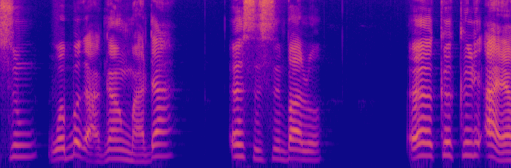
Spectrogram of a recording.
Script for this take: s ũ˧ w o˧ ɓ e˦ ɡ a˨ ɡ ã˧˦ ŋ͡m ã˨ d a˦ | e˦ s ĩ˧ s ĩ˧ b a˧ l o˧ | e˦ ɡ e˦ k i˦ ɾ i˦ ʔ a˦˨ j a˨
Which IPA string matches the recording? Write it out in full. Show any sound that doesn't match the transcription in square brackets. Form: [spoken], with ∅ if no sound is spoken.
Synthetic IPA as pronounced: s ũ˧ w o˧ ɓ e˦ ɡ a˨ ɡ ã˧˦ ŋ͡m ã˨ d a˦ | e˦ s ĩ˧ s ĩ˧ b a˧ l o˧ | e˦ [k] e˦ k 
